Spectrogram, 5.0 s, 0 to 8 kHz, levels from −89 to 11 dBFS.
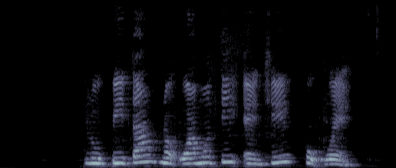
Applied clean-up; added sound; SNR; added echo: neural mask model DeepFilterNet 3.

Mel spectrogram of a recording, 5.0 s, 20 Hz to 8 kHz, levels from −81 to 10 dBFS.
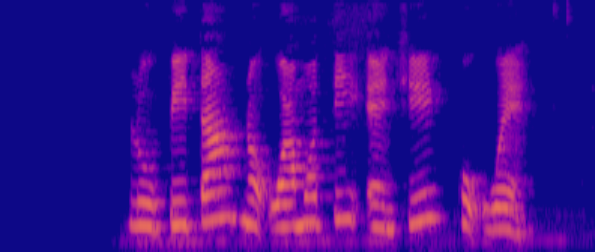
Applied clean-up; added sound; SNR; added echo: none; none; none; none.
